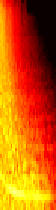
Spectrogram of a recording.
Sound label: Character Hit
